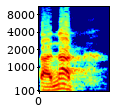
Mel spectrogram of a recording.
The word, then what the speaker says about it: Tanakh: Entonces, nos quedamos con la T, la N y la K, y esto se pronuncia la Tanakh.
